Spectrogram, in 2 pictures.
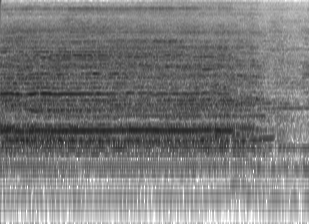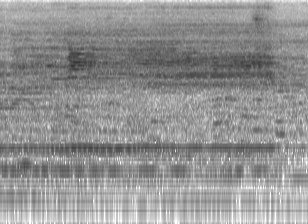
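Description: Chanted Quran recitation, a voice drawing out one long melodic note. It is strongest for the first two and a half seconds, then carries on more softly and fades near the end.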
